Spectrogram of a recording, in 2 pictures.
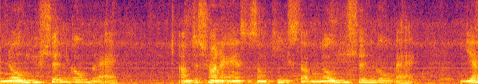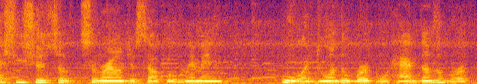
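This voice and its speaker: At a moderate pace and a fairly low pitch, a woman talks in an animated tone with ordinary pitch variation while music plays in the background. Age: 50s. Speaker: life coach and livestream host. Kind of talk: livestream talk. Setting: live stream. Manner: animated, repetitive.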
